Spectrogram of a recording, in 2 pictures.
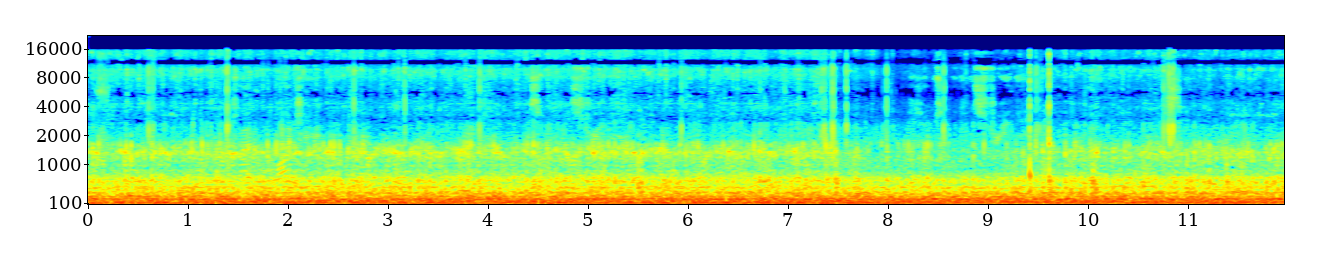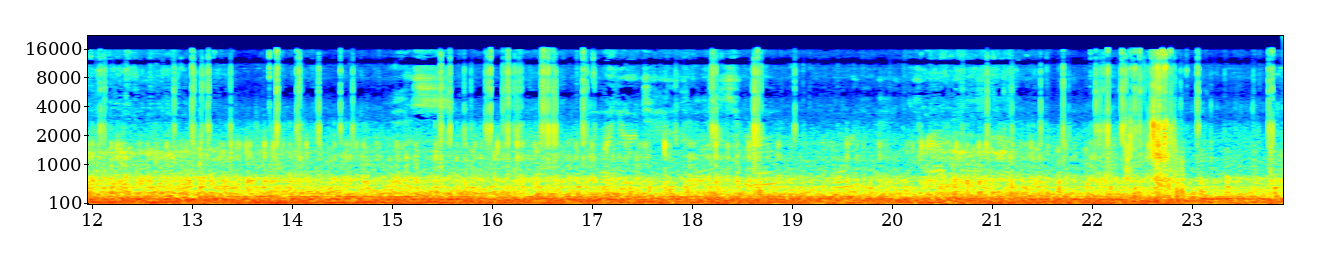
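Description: Tyres roll steadily over rough asphalt.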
